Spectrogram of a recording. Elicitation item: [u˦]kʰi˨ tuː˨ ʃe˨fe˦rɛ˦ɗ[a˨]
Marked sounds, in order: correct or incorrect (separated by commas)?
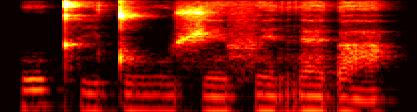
correct, correct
